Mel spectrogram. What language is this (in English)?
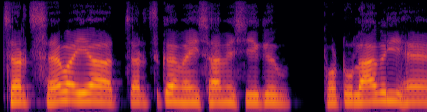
Marwari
